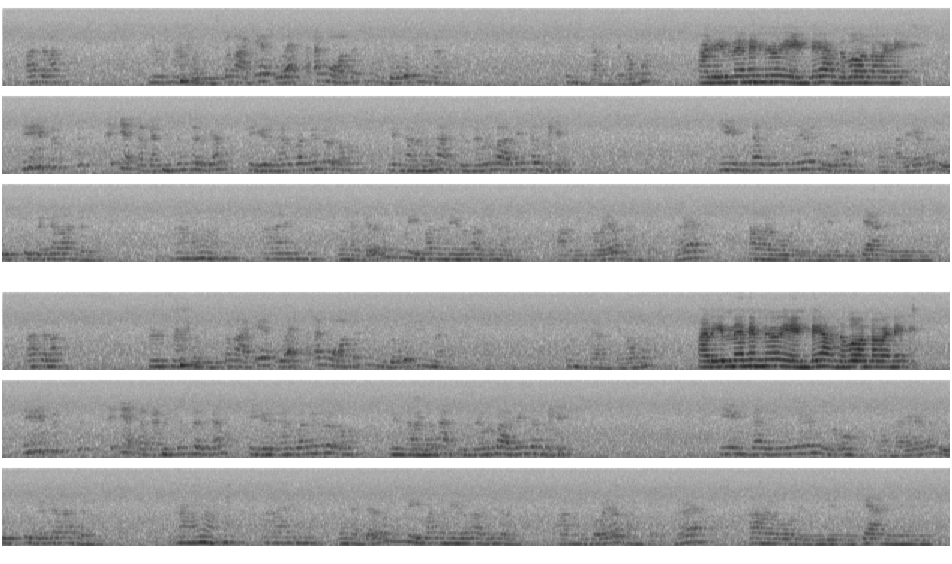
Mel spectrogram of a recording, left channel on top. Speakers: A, on the left (about 50°); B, on the right (about 30°).
A: అసలా
B: ఉహు
A: అసలు చూసుకని నాకే యా ఉవ్యక్ అని వంతోచేస్తు డోక వచ్చిసిందసల ఇంకాంతేనమ్మ
B: అడిగిందా నిన్ను ఏంటే అంత బాగున్నావని
A: ఎదు ఎక్ ఎక్కడకనిపించింది
B: ఉమ్
A: సరిగా ఫీజ్ కనపడలేదు నేను కనపడలా
B: ఉమ్
A: చూసినప్పుడు పారిపోయింది దెబ్బకి ఏంటి అలా వెళ్ళిపోయవ్ చూ ఉండాలి కదా చూ చూద్దను కదా అంటని మ్మ్
B: ఉహు
A: అలా అయింది ఉండండి కదా కొంచెం సేపు అన్నని ఏదో కవర్ చేసానున్న ఆ మీషో వాడేమో గంటకెత్తనాడా ఆ ఓ టీబలు చెప్పి స్కాన్లు చేసి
